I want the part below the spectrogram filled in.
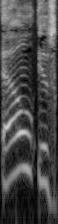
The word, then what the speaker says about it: Eli: And it's pronounced like a long E. So El is God, Eli is my God.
